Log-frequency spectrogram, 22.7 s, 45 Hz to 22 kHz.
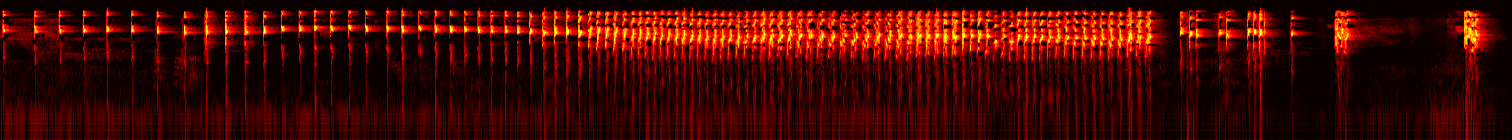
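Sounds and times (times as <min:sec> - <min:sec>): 
lovebird giving sharp high chirps in konslet calling style: 0:00.0 - 0:21.0, 0:21.7 - 0:22.6.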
